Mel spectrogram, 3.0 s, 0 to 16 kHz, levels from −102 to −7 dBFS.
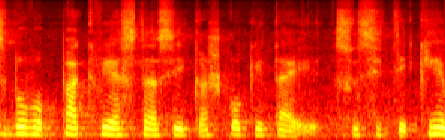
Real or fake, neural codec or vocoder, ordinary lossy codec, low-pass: real; none; Opus, 16 kbps; 14.4 kHz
